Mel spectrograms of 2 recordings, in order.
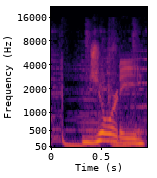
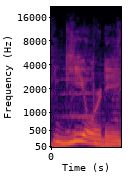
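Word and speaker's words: Geordie: it is so yeah jordy not not guillory yeah yeah with a soft g you can understand them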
